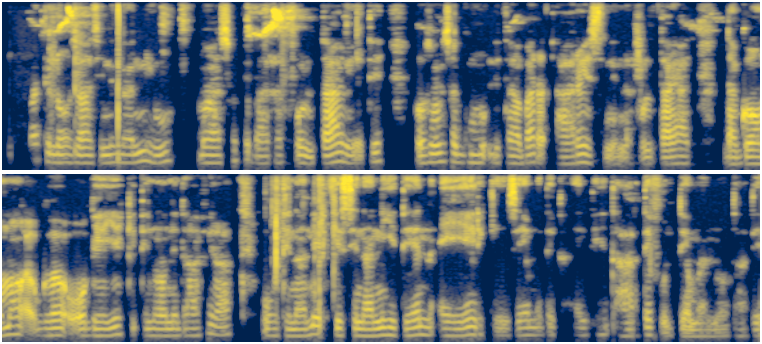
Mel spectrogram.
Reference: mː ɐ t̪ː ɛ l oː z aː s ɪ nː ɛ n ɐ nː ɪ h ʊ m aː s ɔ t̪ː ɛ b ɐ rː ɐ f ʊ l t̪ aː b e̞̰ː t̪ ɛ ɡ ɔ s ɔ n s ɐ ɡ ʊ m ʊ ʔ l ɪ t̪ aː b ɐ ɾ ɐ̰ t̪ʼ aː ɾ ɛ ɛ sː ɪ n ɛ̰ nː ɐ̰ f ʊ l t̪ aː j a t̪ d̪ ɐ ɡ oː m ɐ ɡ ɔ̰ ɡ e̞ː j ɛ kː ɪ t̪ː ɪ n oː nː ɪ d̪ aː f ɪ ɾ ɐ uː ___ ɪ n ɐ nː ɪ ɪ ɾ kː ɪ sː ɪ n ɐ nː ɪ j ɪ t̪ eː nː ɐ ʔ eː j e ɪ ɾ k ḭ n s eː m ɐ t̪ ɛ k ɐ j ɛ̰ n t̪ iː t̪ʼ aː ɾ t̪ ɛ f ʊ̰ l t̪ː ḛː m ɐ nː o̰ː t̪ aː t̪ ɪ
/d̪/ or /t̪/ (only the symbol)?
t̪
